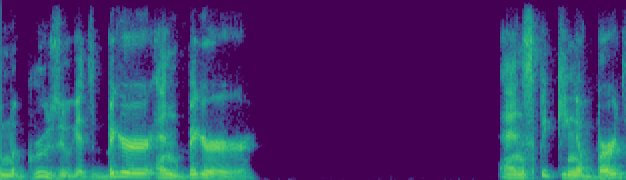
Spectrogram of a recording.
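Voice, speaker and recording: Man reading rhymes, lively husky voice. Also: mid-range voice, lo-fi sound. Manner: playful, emphatic delivery of verse. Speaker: English teacher reading aloud. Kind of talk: expressive read-aloud of a rhyming children's book.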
